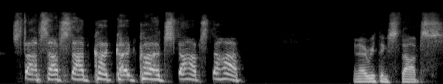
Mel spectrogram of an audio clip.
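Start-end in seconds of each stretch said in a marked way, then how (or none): 0.1-2.4 shrieking, high-pitched screaming. Retelling a director calling off a countdown on set, retelling a director screaming. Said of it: "he's screaming".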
